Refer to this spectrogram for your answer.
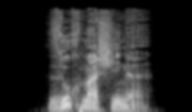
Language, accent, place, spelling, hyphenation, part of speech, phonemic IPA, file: German, Germany, Berlin, Suchmaschine, Such‧ma‧schi‧ne, noun, /ˈzuːxmaˌʃiːnə/, De-Suchmaschine.ogg
- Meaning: search engine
